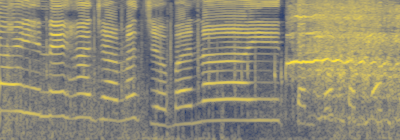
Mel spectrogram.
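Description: A voice singing a Hindi nursery rhyme over a backing track, then, near the end, a loud horse whinny sound effect, high and wavering, lasting about a second.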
